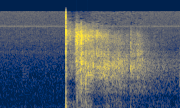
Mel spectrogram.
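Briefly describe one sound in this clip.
A rifle fires a single loud shot that echoes outdoors.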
